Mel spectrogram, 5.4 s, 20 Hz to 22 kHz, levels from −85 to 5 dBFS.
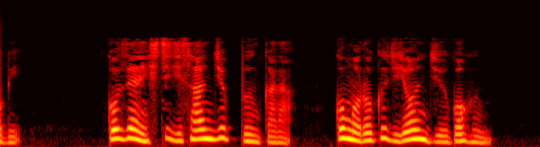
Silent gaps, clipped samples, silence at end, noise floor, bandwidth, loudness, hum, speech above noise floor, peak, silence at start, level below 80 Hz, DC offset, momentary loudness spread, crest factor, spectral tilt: none; under 0.1%; 0.5 s; -70 dBFS; 8 kHz; -26 LUFS; none; 45 dB; -10 dBFS; 0 s; -70 dBFS; under 0.1%; 15 LU; 16 dB; -6.5 dB/octave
